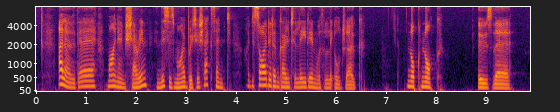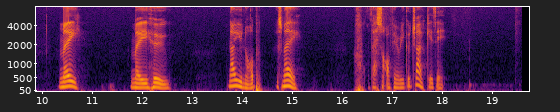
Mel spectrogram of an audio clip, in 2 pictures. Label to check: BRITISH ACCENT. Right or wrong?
Right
